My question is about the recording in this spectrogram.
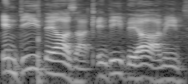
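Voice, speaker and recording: A man's voice: on the high side, moderate pace, slight background noise. Chatty man live-streaming late at night. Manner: excitable, chatty, jokey banter with viewers. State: tired. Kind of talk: casual live-stream chat reading viewer comments.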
